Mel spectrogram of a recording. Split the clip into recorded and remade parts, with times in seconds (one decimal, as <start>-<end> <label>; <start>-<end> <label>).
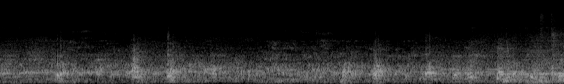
0.0-0.6 remade; 0.6-1.3 recorded; 1.3-2.6 remade; 2.6-4.2 recorded; 4.2-5.6 remade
